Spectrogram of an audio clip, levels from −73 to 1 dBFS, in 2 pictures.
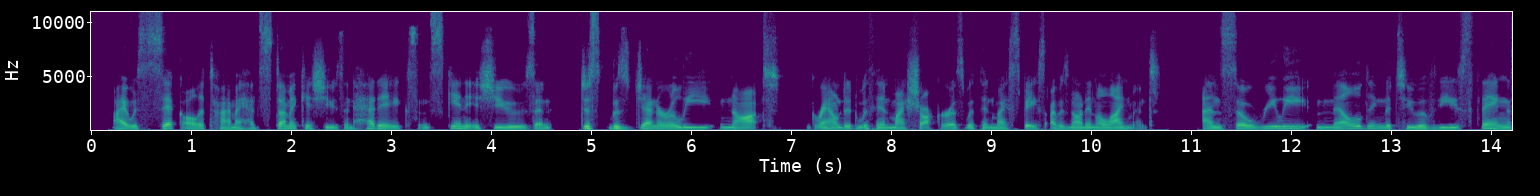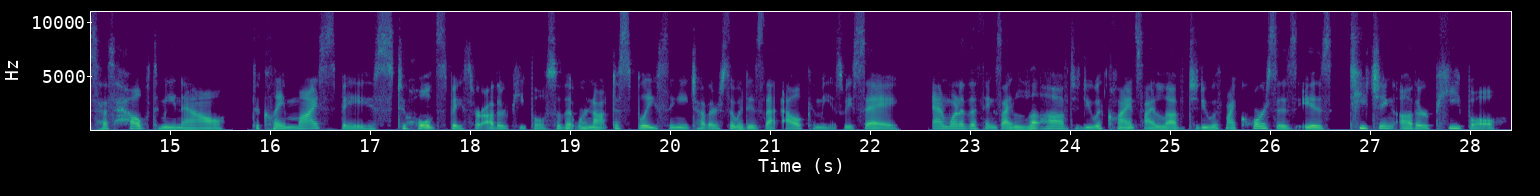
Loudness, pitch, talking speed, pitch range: -27 LUFS, 145 Hz, 195 wpm, 135-160 Hz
